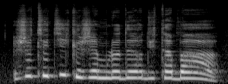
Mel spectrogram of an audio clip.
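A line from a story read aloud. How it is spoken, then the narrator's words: Exclaimed. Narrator (French): s'écria-t-elle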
